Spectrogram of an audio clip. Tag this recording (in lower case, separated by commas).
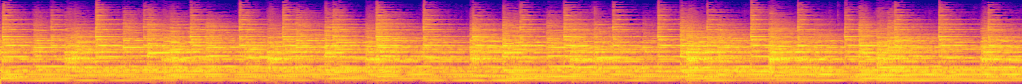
change ringing (campanology)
